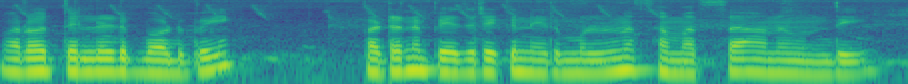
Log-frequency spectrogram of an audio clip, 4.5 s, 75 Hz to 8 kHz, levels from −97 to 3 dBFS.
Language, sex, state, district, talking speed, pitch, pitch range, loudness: Telugu, male, Telangana, Mahabubabad, 120 wpm, 150 Hz, 145-155 Hz, -15 LUFS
